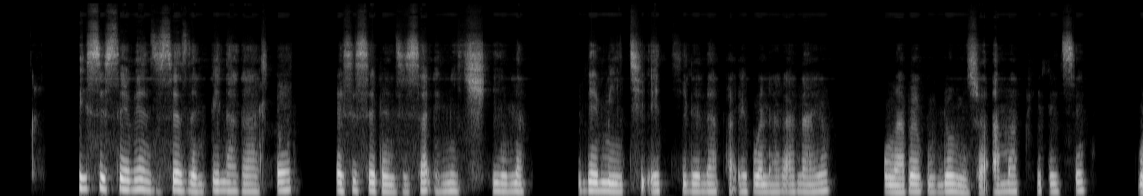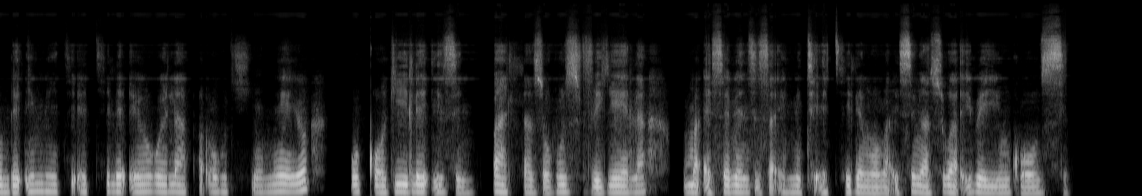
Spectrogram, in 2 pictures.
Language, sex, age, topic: North Ndebele, female, 50+, health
